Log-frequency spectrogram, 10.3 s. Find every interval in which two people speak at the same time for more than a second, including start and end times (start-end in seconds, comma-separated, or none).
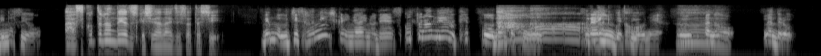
6.2-9.2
